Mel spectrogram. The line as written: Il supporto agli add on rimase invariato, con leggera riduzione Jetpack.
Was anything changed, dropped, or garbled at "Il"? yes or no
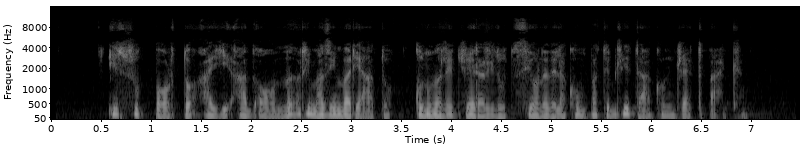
no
